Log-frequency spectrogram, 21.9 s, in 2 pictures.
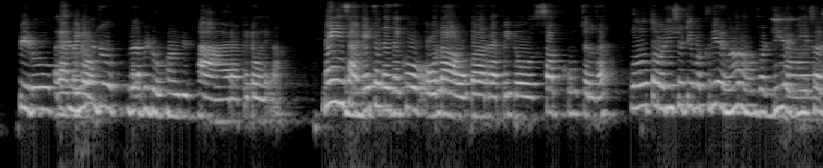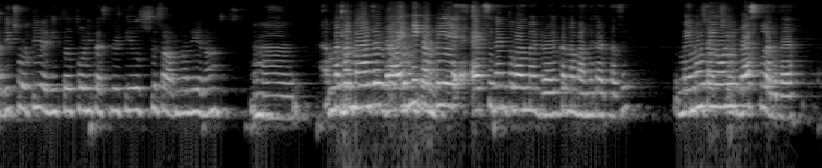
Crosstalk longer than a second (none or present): present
